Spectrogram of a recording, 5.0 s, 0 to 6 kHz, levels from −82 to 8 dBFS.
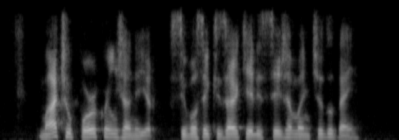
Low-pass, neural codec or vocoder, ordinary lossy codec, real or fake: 5.4 kHz; autoencoder, 48 kHz, 32 numbers a frame, DAC-VAE, trained on Japanese speech; Opus, 64 kbps; fake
